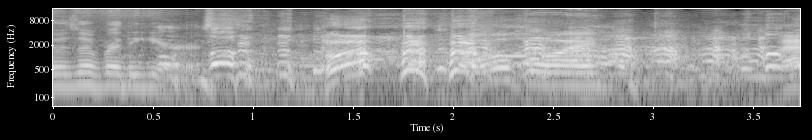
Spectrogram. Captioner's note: everyone laughs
